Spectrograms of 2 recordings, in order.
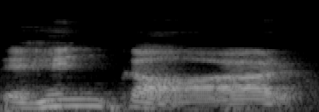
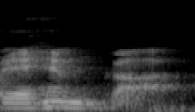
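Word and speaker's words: अहंकार: In Eastern wisdom it is called ahankar. Ahankar or ahamkar. Aham, two syllables. Aham and akar. Aham means I am. Akar means the shape.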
